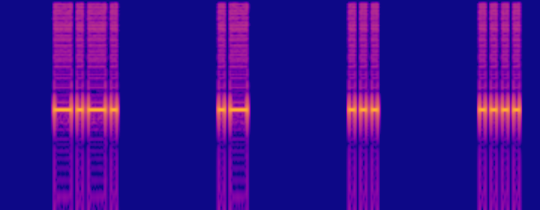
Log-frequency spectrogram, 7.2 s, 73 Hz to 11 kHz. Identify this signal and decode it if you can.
Morse code, heard as a keyed tone, about 16 wpm, spaced as for 5 wpm, 800 Hz. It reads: CASH
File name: Alphabetical / Alphabetical mp3s / Cs @5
